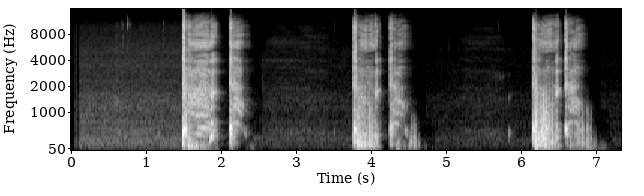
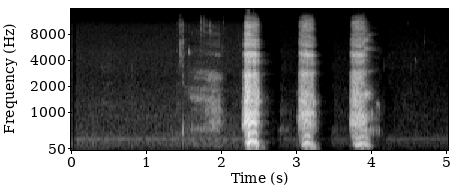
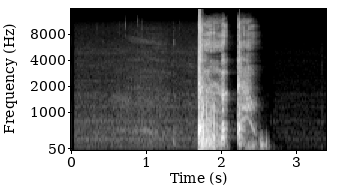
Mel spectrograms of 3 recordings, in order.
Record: three_cough_length: 7.3 s
three_cough_amplitude: 32768
three_cough_signal_mean_std_ratio: 0.29
exhalation_length: 5.0 s
exhalation_amplitude: 32674
exhalation_signal_mean_std_ratio: 0.24
cough_length: 3.4 s
cough_amplitude: 32768
cough_signal_mean_std_ratio: 0.23
survey_phase: beta (2021-08-13 to 2022-03-07)
age: 45-64
gender: Female
wearing_mask: 'No'
symptom_none: true
smoker_status: Current smoker (1 to 10 cigarettes per day)
respiratory_condition_asthma: false
respiratory_condition_other: false
recruitment_source: REACT
submission_delay: 3 days
covid_test_result: Negative
covid_test_method: RT-qPCR
influenza_a_test_result: Negative
influenza_b_test_result: Negative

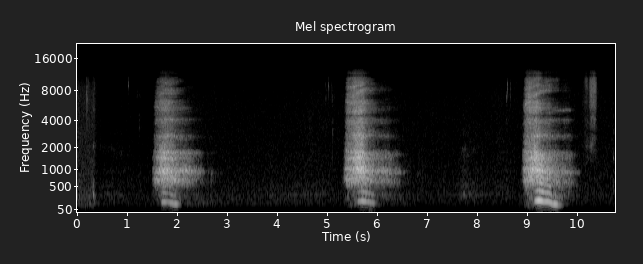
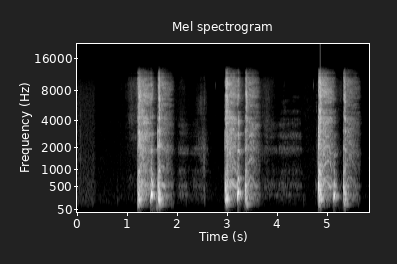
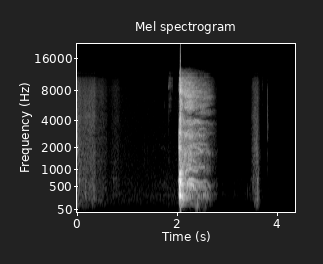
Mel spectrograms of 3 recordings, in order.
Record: exhalation_length: 10.8 s
exhalation_amplitude: 5682
exhalation_signal_mean_std_ratio: 0.34
three_cough_length: 5.9 s
three_cough_amplitude: 28671
three_cough_signal_mean_std_ratio: 0.34
cough_length: 4.4 s
cough_amplitude: 29204
cough_signal_mean_std_ratio: 0.18
survey_phase: alpha (2021-03-01 to 2021-08-12)
age: 45-64
gender: Female
wearing_mask: 'No'
symptom_none: true
smoker_status: Never smoked
respiratory_condition_asthma: false
respiratory_condition_other: false
recruitment_source: REACT
submission_delay: 2 days
covid_test_result: Negative
covid_test_method: RT-qPCR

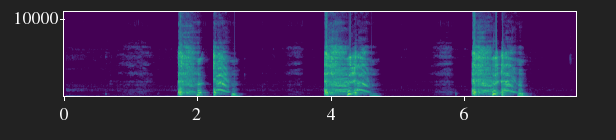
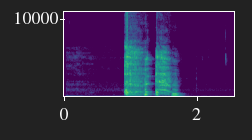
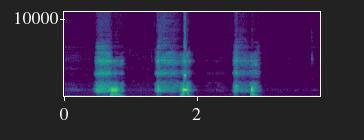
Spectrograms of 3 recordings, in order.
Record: three_cough_length: 7.7 s
three_cough_amplitude: 32767
three_cough_signal_mean_std_ratio: 0.4
cough_length: 2.6 s
cough_amplitude: 32768
cough_signal_mean_std_ratio: 0.39
exhalation_length: 3.8 s
exhalation_amplitude: 32467
exhalation_signal_mean_std_ratio: 0.32
survey_phase: beta (2021-08-13 to 2022-03-07)
age: 65+
gender: Female
wearing_mask: 'No'
symptom_none: true
symptom_onset: 12 days
smoker_status: Never smoked
respiratory_condition_asthma: false
respiratory_condition_other: false
recruitment_source: REACT
submission_delay: 0 days
covid_test_result: Negative
covid_test_method: RT-qPCR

